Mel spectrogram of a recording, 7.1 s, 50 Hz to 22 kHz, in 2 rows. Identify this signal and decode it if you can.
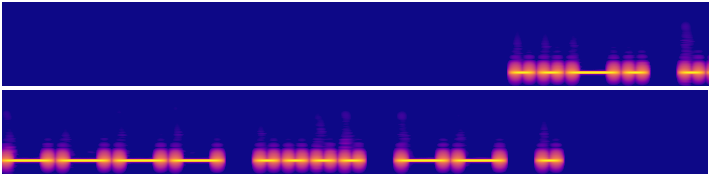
Morse code, heard as a keyed tone, about 17 wpm, 700 Hz. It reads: F1HME
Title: DXCC-100 Call Signs - 5 Characters - Repeated 3x - 17wpm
